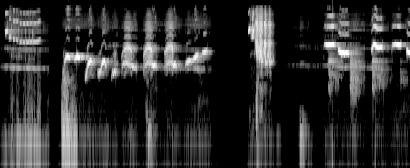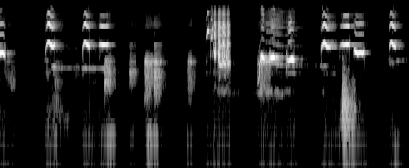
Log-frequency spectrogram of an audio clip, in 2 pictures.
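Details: Oriental magpie-robin song containing sooty-headed bulbul phrases: whistled upslurred notes, then high thin repeated chirps in spaced bursts, with two brief harsh noisy blasts.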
